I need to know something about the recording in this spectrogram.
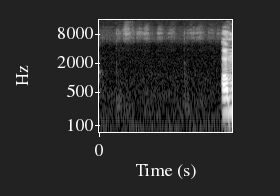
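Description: Faint, scratchy strokes of a hand writing on a board, high-pitched and soft, with a few light ticks. A man's voice starts speaking near the end.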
